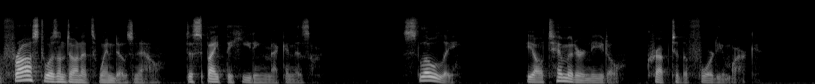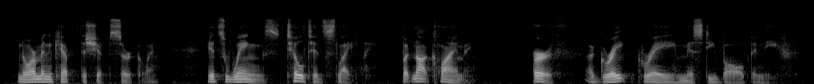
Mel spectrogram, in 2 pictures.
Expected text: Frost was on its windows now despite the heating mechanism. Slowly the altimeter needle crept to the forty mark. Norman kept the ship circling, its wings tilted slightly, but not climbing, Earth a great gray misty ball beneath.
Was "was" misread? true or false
true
